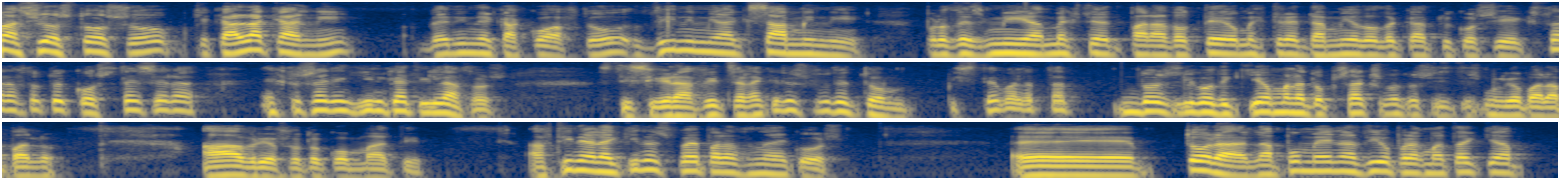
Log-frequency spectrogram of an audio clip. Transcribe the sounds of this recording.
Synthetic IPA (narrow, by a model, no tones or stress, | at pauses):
ɐsio̞st̪o̞so̞ce̞kɐlɐkɐni | ðe̞nine̞kɐko̞ɐft̪o̞ðinimɲɐeksɐmini | pɾo̞θe̞zmiɐmexɾit̪pɐɾɐðo̞t̪e̞ome̞xɾit̪ɾiɐnd̪ɐmiɐðo̞ðe̞kɐt̪uiko̞sie̞ksi̥t̪ɾɐːft̪o̞t̪oiko̞si̥t̪e̞se̞ɾɐeçit̪o̞sɐniçʝinikɐt̪ilɐθo̞s | st̪isiɣɾɐfit̪i̥sɐnɐcinosi̥puðe̞d̪ompist̪e̞voɐlɐpt̪ɐ | nd̪o̞sliɣo̞ðice̞o̞mɐnɐt̪o̞psɐksumet̪o̞sizit̪isumeliɣo̞pɐɾɐpɐno̞ | ɐvɾioɐft̪o̞t̪o̞ko̞mɐt̪ḭ | ɐ̰ft̪ineɐnɐcino̞si̥puejpɐnɐnθinɐiko̞s | et̪o̞ɾɐnɐpumeenɐðio̞pɾɐɣmɐt̪ɐcɐ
